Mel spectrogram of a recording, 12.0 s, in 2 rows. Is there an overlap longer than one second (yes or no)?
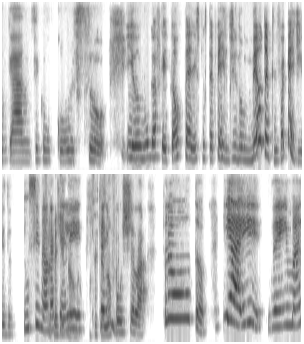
yes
